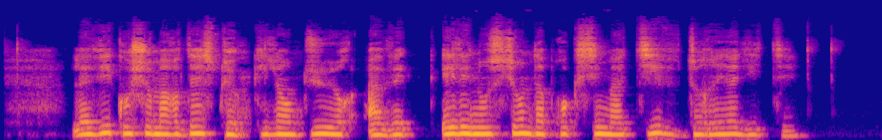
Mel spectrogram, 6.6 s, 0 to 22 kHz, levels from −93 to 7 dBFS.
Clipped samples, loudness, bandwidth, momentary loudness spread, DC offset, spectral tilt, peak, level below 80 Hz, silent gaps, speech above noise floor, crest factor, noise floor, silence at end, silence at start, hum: under 0.1%; -16 LUFS; 10.5 kHz; 10 LU; under 0.1%; -5.5 dB/octave; -2 dBFS; -50 dBFS; none; 26 dB; 14 dB; -42 dBFS; 0.65 s; 0.55 s; none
